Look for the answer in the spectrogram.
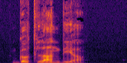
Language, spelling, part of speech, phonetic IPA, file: Polish, Gotlandia, proper noun, [ɡɔˈtlãndʲja], Pl-Gotlandia.ogg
